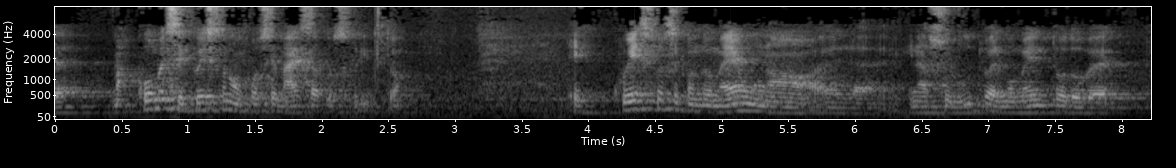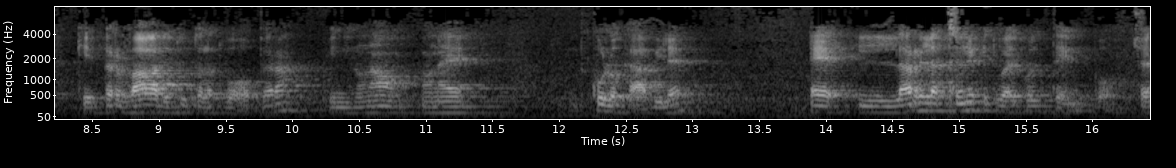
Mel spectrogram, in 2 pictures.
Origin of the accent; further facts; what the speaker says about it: Merano, Trentino-Alto Adige, Italy; Io sono di Merano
